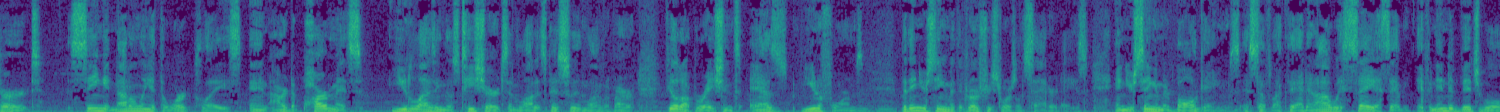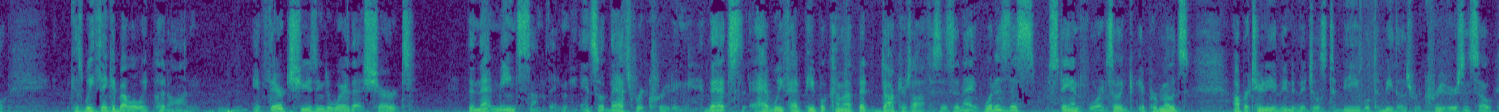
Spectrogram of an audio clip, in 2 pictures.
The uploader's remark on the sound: In this special episode recorded during CareerArc's EMBARC conference.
